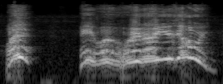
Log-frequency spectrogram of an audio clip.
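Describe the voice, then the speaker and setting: Childish video game boy, extremely high pitch, animated, gravelly fry. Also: moderate pace, heavily acted. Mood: excited.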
